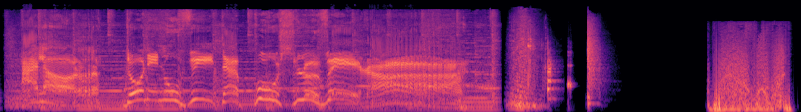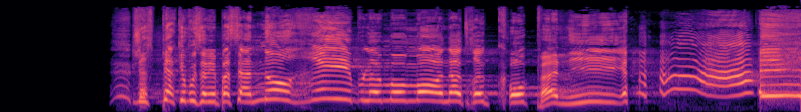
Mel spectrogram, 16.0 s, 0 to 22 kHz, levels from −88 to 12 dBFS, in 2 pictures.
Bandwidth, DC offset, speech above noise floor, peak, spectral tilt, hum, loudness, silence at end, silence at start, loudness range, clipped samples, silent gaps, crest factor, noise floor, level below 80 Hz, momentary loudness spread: 18.5 kHz; under 0.1%; over 76 dB; 0 dBFS; -2.5 dB/octave; none; -13 LUFS; 0 s; 0.05 s; 8 LU; under 0.1%; 6.25-7.05 s, 8.01-9.11 s; 16 dB; under -90 dBFS; -36 dBFS; 9 LU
